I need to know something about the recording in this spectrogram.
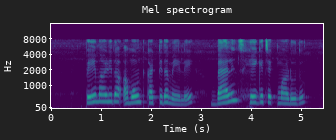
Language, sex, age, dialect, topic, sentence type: Kannada, female, 51-55, Coastal/Dakshin, banking, question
